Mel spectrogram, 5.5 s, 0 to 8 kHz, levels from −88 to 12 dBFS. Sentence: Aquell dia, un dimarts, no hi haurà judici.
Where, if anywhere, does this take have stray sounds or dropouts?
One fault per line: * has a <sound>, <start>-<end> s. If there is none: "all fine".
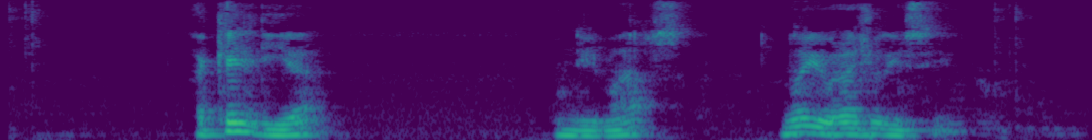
all fine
